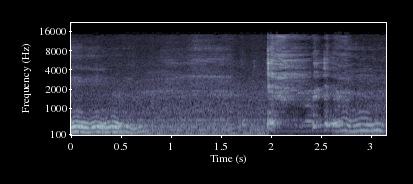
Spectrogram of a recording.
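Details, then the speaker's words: A sung hymn line fades, then two short, sharp coughs from an elderly woman with Alzheimer's singing with her caregiver daughter, before the singing picks up again; cough. "yes Father well ain't that a pretty ending hacking away yes yes yes yes"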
